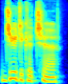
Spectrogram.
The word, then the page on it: judicature: British English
